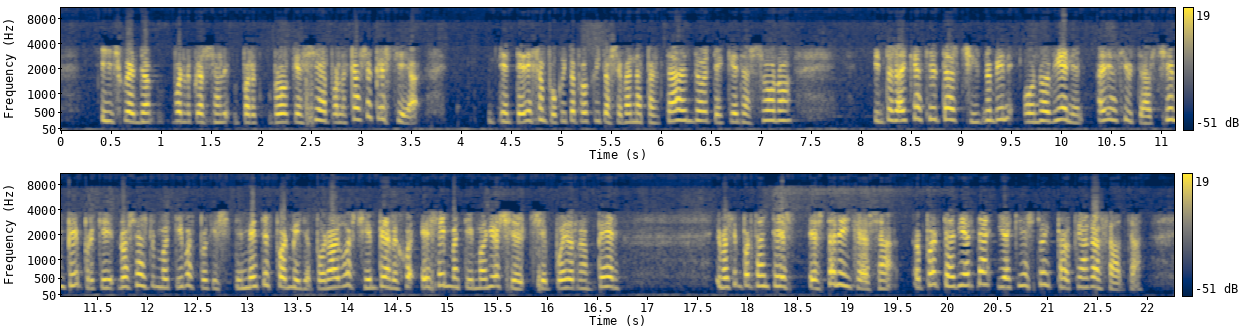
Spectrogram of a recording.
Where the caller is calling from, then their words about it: Valencia, Spain; de Valencia.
